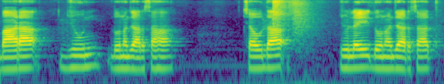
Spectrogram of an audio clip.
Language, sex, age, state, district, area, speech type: Marathi, male, 18-30, Maharashtra, Wardha, urban, spontaneous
